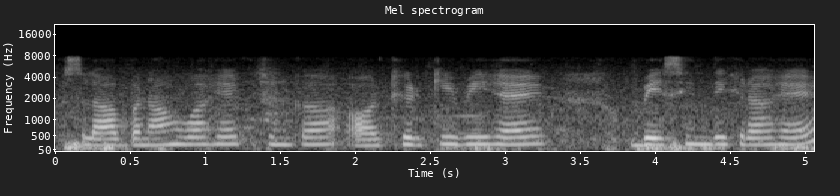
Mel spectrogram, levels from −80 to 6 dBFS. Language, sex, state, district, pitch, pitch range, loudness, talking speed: Hindi, female, Punjab, Fazilka, 225 Hz, 215-230 Hz, -18 LUFS, 165 wpm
